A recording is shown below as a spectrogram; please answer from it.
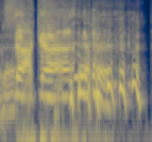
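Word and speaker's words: Seca: I had Easton Secca. Is that how you pronounce it? S-E-C-A? Yeah. Sucker.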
